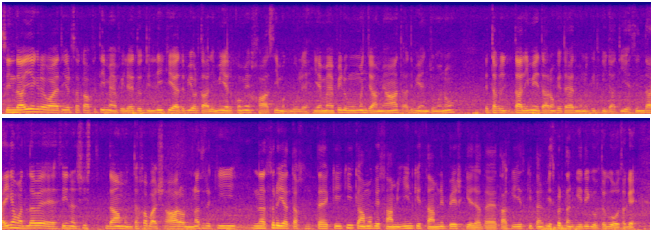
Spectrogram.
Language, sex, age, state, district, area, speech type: Urdu, male, 18-30, Uttar Pradesh, Azamgarh, rural, spontaneous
